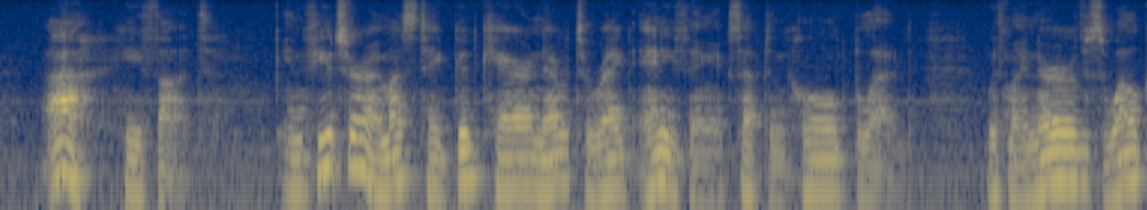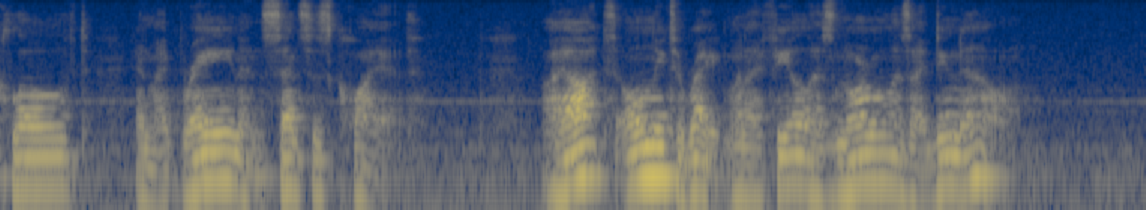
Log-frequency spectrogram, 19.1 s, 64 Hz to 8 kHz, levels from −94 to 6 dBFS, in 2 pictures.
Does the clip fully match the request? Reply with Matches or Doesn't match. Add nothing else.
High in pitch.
Doesn't match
